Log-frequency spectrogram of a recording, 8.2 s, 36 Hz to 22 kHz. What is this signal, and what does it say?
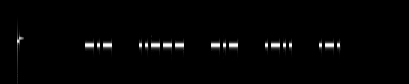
Morse code, heard as a keyed tone, about 20 wpm, spaced as for 11 wpm, 700 Hz. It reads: K2KLR
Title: USA Call Signs - 5 Characters - 3x Character Spacing - 20wpm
